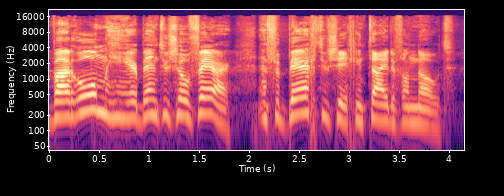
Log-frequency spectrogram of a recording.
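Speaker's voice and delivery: loud, high pleading psalm reading; psalm lament. Acted. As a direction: cry the question out to God. (luid klagend voorgelezen psalm)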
